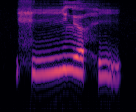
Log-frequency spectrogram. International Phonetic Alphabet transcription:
x iː lʲ ɐ h i

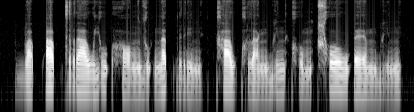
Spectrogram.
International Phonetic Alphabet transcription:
b a˨˩ p̚ ʔ a˥˩ p̚ t r aː˧ w j u˦˥ ʔ h ɔː˩˦ ŋ d u˨˩ ʔ n a˥˩ t̚ p r i˨˩ n | kʰ a˧ w kʰ l a˩˦ ŋ b i˦˥ n kʰ o˩˦ m t͡ɕʰ oː˥˩ w ʔ ɛː˧ m b i˩˦ n

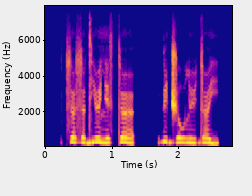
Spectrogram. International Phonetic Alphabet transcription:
t͡s œ z œ d j ʏ lʲ ɛ z t œ | ɗ i d͡ʒ o w l y d œ j

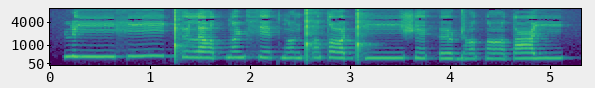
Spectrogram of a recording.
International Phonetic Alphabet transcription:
ɳ iː x iː ǃʼ ʏ l a tˤ d ĩ ɳ x e k dˤ ẽ ǃʼ ĩ tˤ ə˞ ǃʼ iː ʃ ẽ h ø ɖʱ ã tˤ ãː tˤ ʕ i

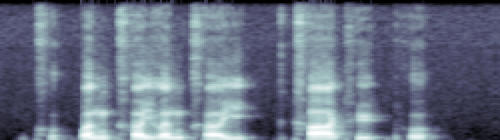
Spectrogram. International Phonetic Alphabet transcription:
kʰ ʊ˧ k̚ p ɐ˨˥ n kʰ ɐ˨˥ j l ɐ˨˥ n kʰ ɐ˨˥ j | kʰ aː˨˧ kʰ yː˨˥ k̚ pʰ ʊ˨˥ k̚

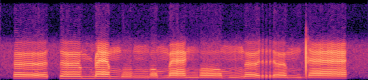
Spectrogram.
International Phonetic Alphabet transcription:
œː˧˩˧ θ œː˦ m ɽ æ˥˨ m o˧˩ ŋ ɔ˧˩ m æ˩˧˩ ŋ ɔː˩˧˩ m ŋ œ˥˨ r œ˩˧˩ m d æ˨˦

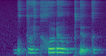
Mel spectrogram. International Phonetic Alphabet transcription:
ɡ ɔ̰ k l a̤ k x o ɽ əː w o k ɗ ə̰ k

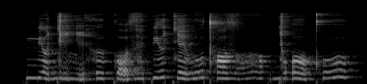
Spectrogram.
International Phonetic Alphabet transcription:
mʲ ɔ˧˩˧ ɟ ḭ˩˧˩ ʎ ḭ˧ h ɯ˧˩˧ k o̰˧˩˧ z ɛ̤˧ pʲ ɯː˧˥˧ c e˧˩˧ v u˧˥˧ tʰ ɔ˧ z ɔ̤˧˥˧ | ɟ o̤˧ ʔ oː˧˩˧ kʰ u˧˥˧

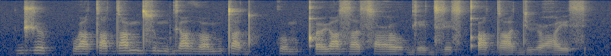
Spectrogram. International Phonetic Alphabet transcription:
d͡ʒ ɵ pː o ɐ̯ tˤ ɨ dˤ e m d͡z u m ɡ ɨ ɐ̯ ðˤ ɵ m tˤ u d kː o m qʼ ʉ ɐ̯ zˤ e s ʕ o ɡ e d͡z ɨ s qʼ ɵ dˤ ɐ d ʉ ʕ e s

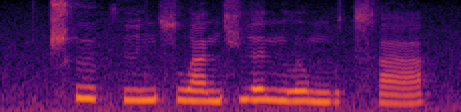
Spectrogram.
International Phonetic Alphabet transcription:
ʈ͡ʂʰ ɻ̩˥˩ t̪ʰ y˧˥ n s w a˧˥ n ɕ ɥ ɛ˥˧ n l ɤ˥˩ m u˧˥ t͡sʰ ä˨˩˦

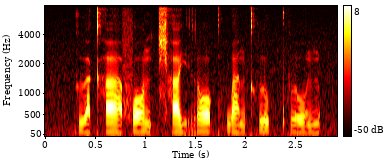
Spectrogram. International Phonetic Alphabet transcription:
k ɯ˨˩ a̯ kʰ aː˩˦ f ɔː˦˥ n t͡ɕʰ a˨˩ j r ɔː˦˥ kʰ w a˨˩ n kʰ l u˥˩ k̚ pʰ l o˩˦ n

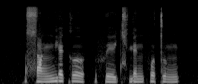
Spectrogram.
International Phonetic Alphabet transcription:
s ɑ˧˥ ŋ n̪ j ɛ˥˧ k ɤ˥˩ | f e˨˩ ɪ̯ t͡ɕʰ ɥ ɛ˧˥ n f ɤ˧˥ t̪ ʊ˧˥ ŋ

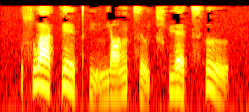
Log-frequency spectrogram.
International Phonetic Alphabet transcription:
s w ä˥˧ k e˥˩ ɪ̯ t̪ʰ ḭ˨˩ m j ɑ˧˥ ŋ t͡s ɹ̩˨˩ t͡ɕʰ ɥ ɛ˥˧ t͡sʰ ɹ̩˥˩

